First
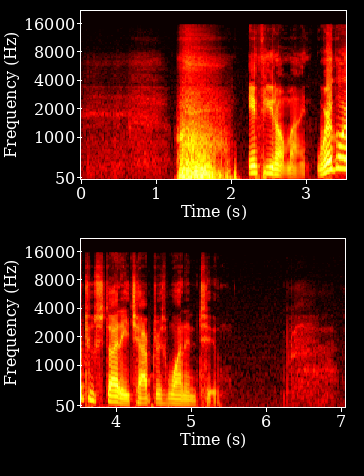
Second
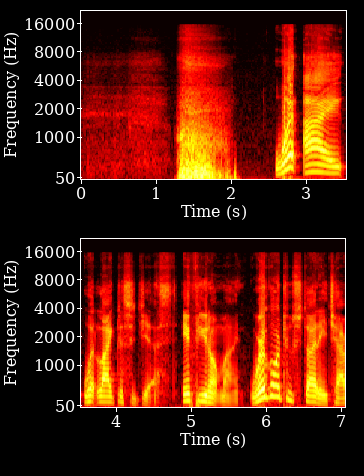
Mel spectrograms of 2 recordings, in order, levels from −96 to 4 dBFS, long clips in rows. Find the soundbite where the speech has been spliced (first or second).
first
